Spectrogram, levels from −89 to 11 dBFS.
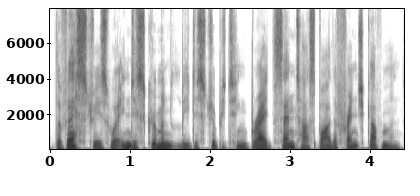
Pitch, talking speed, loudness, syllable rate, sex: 125 Hz, 165 wpm, -19 LUFS, 5.9 syllables/s, male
